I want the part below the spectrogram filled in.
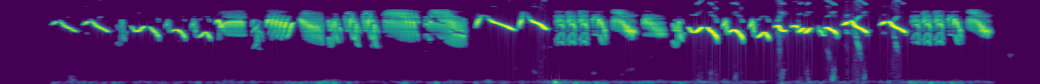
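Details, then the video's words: A wild chestnut-bellied seed finch sings a long mateiro-type song lasting about ten seconds, mixing quick wavering whistled slurs with dense buzzy rattles in fast succession, hardly pausing. "CANTO do CURIÓ SELVAGEM MATEIRO: CANTO NATURAL e LINDO!"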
